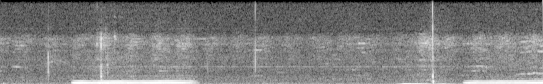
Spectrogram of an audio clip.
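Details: Cat fast asleep and snoring: two steady, nasal, humming snores about a second long, separated by a three-second pause, with faint clicks between them in a quiet room.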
